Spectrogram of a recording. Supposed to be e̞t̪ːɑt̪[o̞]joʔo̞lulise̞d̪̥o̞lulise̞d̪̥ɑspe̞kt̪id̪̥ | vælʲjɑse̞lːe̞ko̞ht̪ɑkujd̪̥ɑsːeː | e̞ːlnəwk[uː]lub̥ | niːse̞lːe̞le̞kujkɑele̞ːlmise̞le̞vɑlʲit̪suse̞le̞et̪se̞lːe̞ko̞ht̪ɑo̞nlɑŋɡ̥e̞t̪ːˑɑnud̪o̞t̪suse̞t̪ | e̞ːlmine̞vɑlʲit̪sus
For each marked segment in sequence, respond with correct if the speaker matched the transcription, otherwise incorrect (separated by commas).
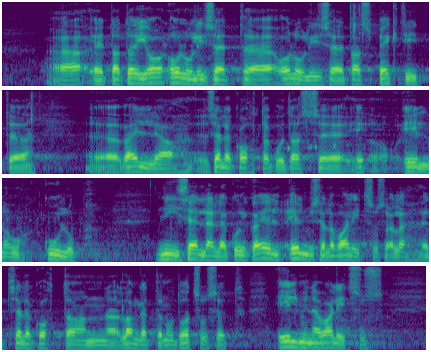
incorrect, correct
